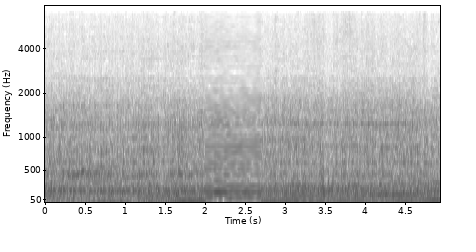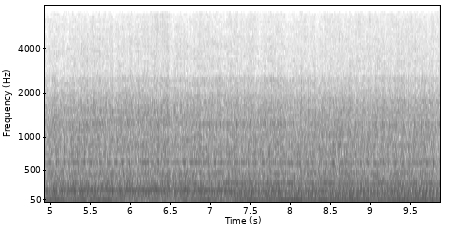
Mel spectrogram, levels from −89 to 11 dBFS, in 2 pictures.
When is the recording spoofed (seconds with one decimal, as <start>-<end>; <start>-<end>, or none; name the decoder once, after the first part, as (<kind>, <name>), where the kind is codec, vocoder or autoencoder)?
2.0-2.7 (vocoder, HiFi-GAN)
